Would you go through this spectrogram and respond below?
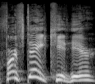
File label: spot first aid, survivor voice manager; Left 4 Dead 2; left4dead2 dlc3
